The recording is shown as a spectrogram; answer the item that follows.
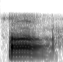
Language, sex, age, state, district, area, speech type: Assamese, male, 60+, Assam, Dhemaji, rural, conversation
